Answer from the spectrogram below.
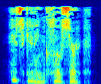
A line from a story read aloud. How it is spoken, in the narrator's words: Caius whispered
